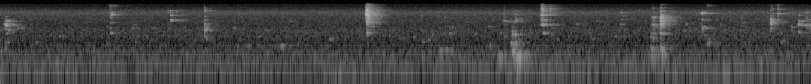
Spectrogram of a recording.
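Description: Faint eating sounds of crispy fried pork cheek being chewed and picked apart by hand: scattered small crackles and mouth clicks, the sharpest about two and a half seconds in.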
